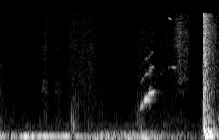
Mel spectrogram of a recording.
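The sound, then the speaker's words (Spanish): A door forced open with blows, heard as one heavy, loud thud near the end after a stretch of quiet scraping and rustling. “Abre la puerta a golpes, sale y la sierra.”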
